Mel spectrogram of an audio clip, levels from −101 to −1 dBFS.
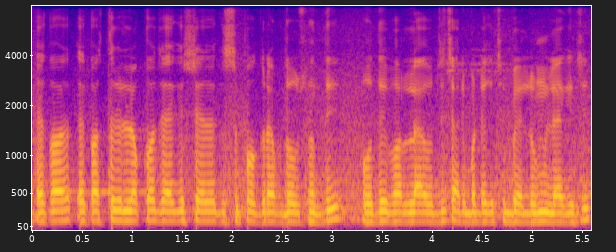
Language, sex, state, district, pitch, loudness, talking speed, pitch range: Odia, male, Odisha, Khordha, 125 Hz, -13 LUFS, 190 wpm, 120-130 Hz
